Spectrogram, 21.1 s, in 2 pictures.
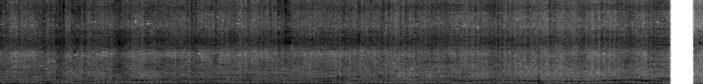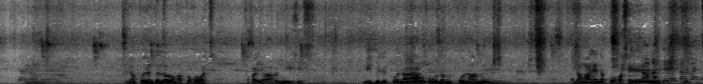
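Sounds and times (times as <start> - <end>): motorcycle engine chugging: 0.0 - 10.0.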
